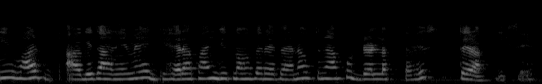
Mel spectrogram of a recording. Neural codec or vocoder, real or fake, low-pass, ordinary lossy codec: none; real; 7.2 kHz; Opus, 32 kbps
